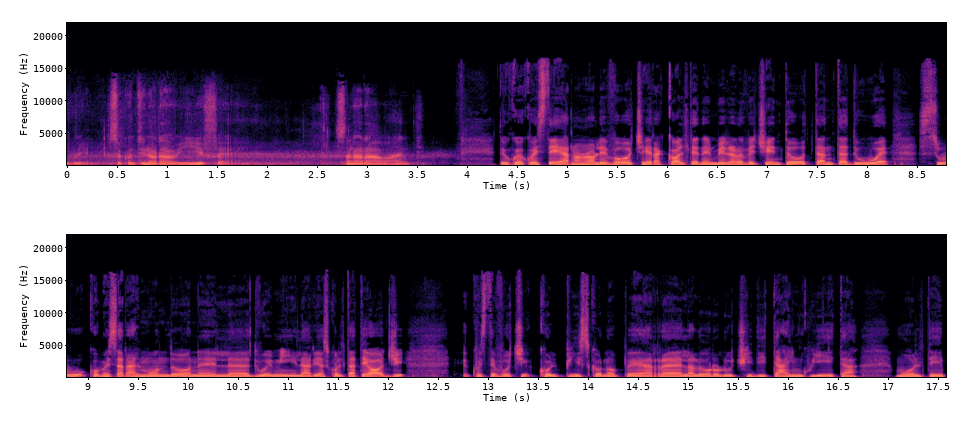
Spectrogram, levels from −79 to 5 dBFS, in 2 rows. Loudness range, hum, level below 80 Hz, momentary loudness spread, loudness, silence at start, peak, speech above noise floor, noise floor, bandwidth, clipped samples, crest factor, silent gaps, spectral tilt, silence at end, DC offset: 5 LU; none; -66 dBFS; 14 LU; -22 LUFS; 0 s; -4 dBFS; 22 dB; -43 dBFS; 16.5 kHz; under 0.1%; 18 dB; none; -5.5 dB/octave; 0 s; under 0.1%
